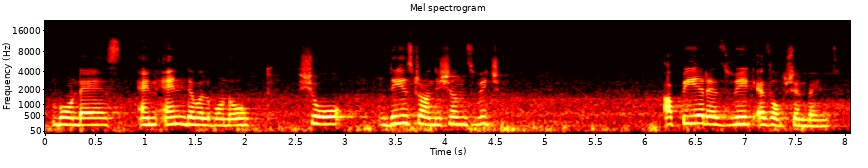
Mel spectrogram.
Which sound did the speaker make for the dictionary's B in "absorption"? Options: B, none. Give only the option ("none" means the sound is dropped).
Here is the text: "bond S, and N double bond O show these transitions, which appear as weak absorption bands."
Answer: none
